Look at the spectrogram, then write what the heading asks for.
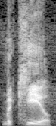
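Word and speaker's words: Micheel: McKeel.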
